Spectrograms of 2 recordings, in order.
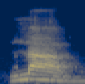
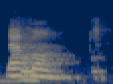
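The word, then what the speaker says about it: lavent: Elle lave. Lavons. Lave. We don't say lavons. Huh? Lave. Oh, okay, lave. Okay, so we don't pronounce the ENT.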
